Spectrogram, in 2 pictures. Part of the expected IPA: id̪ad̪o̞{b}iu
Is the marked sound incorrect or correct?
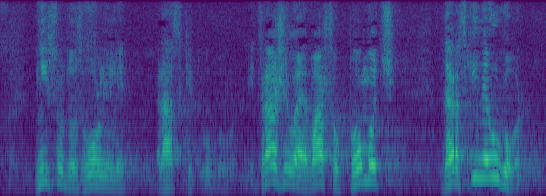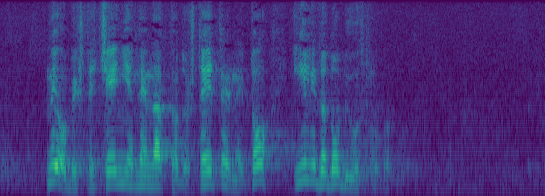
correct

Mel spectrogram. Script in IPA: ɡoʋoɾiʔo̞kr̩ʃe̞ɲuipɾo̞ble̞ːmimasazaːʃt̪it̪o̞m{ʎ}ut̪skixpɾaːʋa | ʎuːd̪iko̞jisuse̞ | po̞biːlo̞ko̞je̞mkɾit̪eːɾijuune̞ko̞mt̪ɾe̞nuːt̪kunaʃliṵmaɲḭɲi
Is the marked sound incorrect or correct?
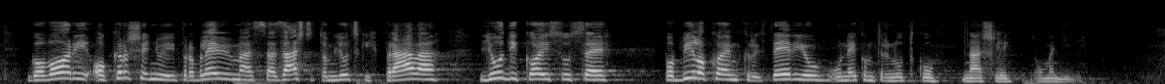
correct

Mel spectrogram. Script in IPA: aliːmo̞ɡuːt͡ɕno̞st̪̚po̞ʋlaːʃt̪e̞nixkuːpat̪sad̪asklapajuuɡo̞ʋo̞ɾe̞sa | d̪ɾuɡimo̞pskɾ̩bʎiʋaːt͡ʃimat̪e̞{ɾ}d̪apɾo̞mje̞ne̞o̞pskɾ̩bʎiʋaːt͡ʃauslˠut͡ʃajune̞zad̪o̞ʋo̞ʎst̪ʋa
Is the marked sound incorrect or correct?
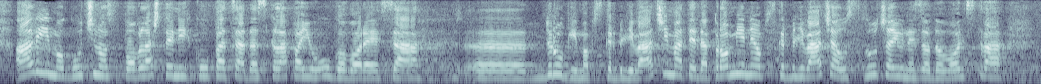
incorrect: none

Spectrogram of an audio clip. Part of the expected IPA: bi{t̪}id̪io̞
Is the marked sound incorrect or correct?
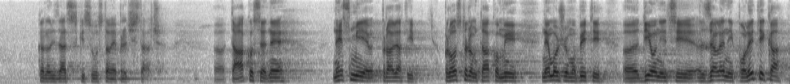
correct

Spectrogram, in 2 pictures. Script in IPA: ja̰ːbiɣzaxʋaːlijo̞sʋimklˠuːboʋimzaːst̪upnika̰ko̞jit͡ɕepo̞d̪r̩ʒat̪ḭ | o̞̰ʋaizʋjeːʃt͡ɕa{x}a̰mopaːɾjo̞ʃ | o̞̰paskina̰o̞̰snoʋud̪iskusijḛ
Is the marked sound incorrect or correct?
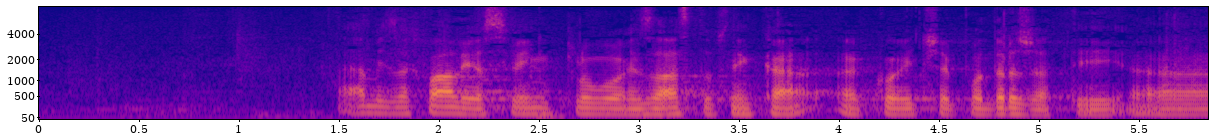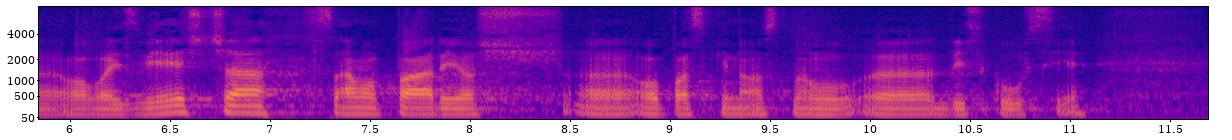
incorrect: s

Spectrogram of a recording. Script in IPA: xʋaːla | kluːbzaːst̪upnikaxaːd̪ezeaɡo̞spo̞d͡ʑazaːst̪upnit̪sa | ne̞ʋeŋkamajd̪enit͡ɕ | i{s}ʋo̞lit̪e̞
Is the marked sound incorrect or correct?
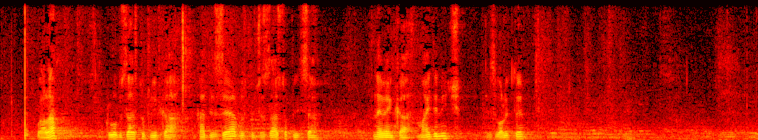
incorrect: z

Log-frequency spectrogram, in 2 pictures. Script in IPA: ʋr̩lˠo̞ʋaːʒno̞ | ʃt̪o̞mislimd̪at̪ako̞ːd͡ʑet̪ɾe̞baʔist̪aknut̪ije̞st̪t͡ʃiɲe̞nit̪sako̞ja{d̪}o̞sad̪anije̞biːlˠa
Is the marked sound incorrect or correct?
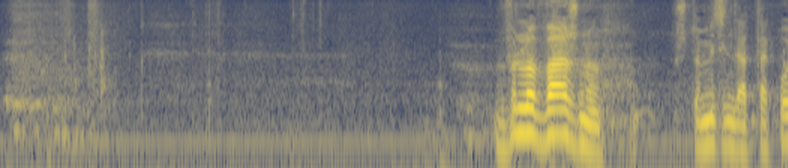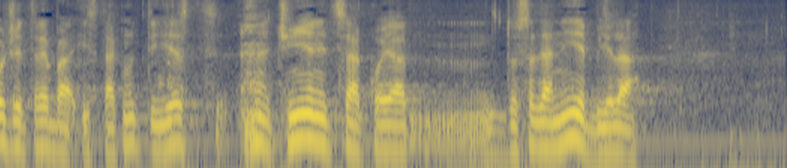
correct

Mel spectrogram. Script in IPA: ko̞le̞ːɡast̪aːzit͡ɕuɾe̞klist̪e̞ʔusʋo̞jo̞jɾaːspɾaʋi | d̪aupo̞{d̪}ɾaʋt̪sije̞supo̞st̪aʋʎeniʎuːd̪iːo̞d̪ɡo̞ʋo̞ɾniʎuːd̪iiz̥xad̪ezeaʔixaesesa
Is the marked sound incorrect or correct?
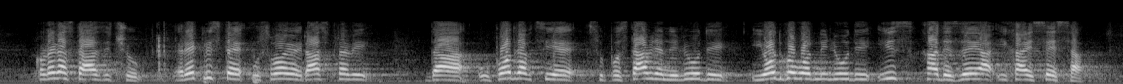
correct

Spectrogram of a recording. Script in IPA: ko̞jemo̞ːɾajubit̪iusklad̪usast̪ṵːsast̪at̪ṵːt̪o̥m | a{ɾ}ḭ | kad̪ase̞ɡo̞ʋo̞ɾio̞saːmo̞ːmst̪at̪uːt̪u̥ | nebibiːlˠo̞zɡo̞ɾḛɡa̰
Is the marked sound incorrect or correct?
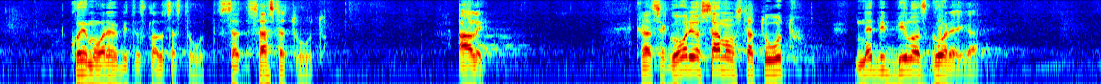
incorrect: l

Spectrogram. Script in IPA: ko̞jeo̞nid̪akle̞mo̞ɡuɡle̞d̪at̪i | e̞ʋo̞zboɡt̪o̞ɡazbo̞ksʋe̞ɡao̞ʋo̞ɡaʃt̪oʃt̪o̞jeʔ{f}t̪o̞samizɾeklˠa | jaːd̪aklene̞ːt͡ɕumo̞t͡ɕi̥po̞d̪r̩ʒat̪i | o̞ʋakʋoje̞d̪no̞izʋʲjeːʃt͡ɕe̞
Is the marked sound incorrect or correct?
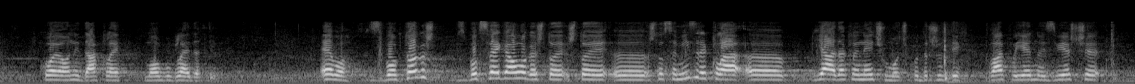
incorrect: ʃ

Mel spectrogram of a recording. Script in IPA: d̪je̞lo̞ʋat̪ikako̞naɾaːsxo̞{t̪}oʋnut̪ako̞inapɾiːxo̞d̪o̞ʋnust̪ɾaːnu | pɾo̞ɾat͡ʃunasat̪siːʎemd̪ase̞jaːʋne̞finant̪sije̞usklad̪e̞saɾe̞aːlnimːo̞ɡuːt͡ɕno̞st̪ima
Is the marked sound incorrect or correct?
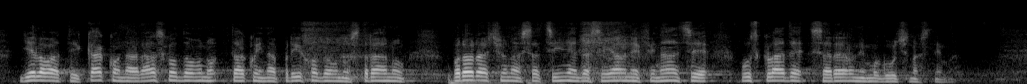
incorrect: d̪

